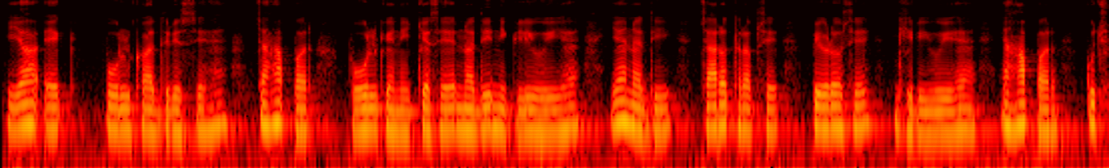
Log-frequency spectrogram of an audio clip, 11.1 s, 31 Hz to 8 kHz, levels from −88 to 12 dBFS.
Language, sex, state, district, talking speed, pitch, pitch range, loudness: Hindi, male, Bihar, Gopalganj, 155 wpm, 115 Hz, 110-125 Hz, -35 LUFS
